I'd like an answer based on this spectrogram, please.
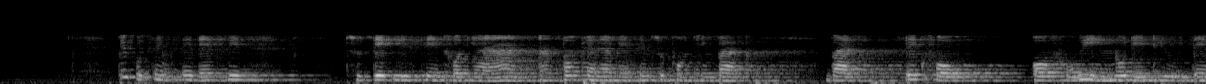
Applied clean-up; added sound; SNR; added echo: none; none; none; reverberation time 1.6 s.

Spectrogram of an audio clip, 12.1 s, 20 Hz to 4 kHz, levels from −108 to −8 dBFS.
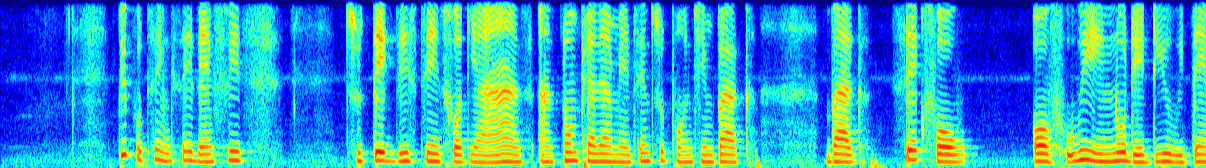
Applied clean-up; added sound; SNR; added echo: none; none; none; none.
